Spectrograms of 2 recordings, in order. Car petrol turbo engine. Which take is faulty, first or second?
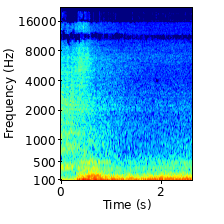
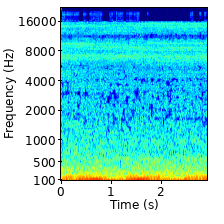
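second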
